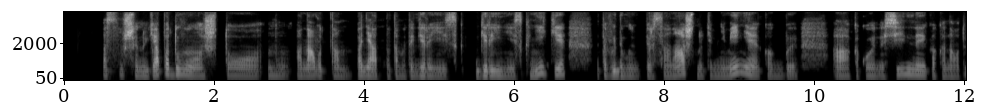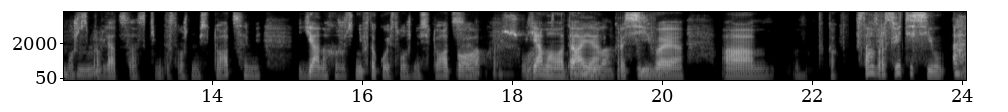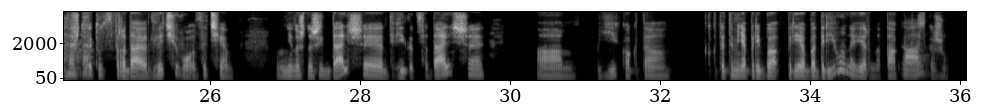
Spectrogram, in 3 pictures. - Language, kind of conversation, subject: Russian, podcast, Какая книга помогла вам пережить трудный период?
- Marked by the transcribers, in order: other noise; laughing while speaking: "в самом рассвете сил"; chuckle; other background noise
